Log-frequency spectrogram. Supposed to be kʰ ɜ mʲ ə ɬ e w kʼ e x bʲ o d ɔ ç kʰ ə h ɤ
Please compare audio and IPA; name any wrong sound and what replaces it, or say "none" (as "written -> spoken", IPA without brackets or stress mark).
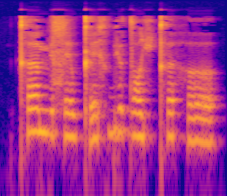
none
